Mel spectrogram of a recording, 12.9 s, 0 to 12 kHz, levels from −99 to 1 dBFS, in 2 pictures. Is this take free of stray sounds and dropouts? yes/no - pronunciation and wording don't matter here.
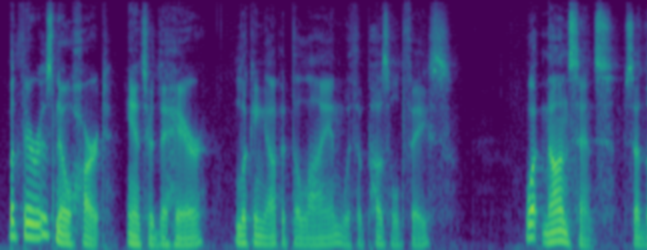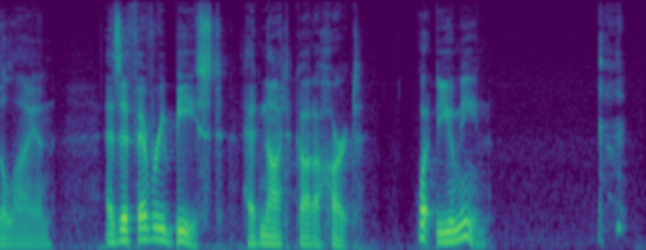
no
